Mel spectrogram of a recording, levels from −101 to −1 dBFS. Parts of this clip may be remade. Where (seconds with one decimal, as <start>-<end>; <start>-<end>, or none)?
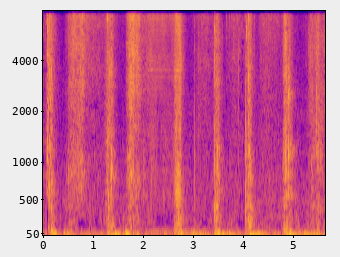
2.1-2.9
